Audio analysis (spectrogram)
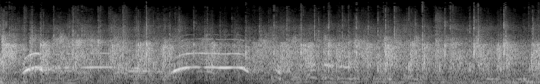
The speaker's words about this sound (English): So I want to introduce you to their executive director. We're going to clap really loud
